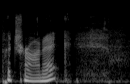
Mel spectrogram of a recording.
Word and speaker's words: Petronik: I have Beth Capestrain and Petronik. She taught me how to say her last name right before we got on. It's It rhymes with electronic, so we got it right.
